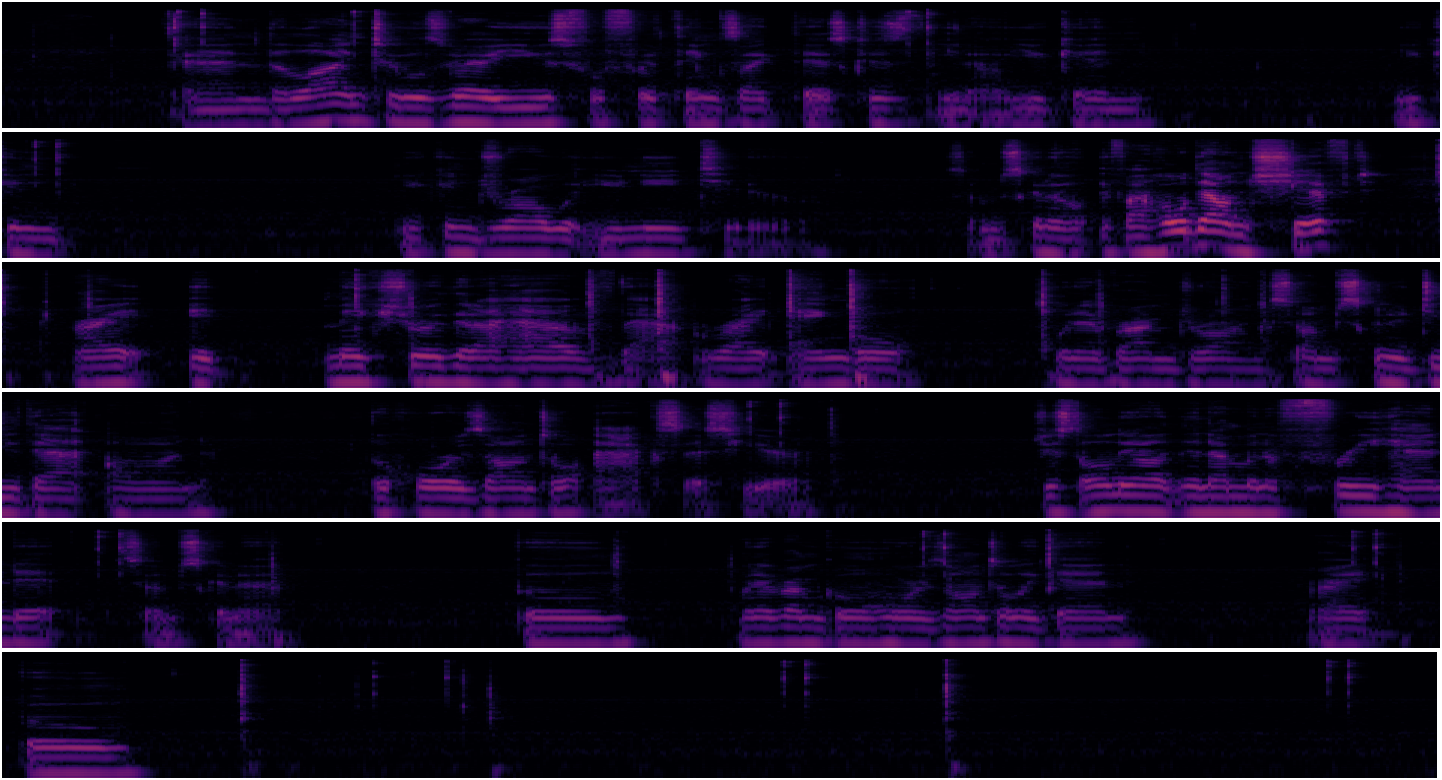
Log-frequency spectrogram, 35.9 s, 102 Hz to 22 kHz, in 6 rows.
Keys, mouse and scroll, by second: 0.8 click, 1.5 click, 3.8 click, 6.1 click, 21.1 shift+click, 24.4 click, 27.8 shift+click, 29.6 click, 31.6 middle drag, 33.2 shift+click, 35.5 click.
